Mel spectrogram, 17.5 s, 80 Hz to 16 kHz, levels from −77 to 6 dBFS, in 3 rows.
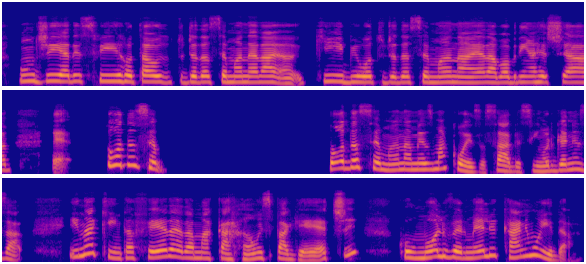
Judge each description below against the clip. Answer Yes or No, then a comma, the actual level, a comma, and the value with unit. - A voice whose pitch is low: No, high, 215 Hz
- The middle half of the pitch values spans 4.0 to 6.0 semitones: No, average, 2.9 semitones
